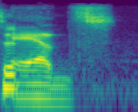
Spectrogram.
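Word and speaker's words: Adsit: I never know how to pronounce his last name. Add Ads. Ads. Ads. Ads. It sounds like I'm sneezing or I got like a thing in my nose, but like I love Exactly.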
